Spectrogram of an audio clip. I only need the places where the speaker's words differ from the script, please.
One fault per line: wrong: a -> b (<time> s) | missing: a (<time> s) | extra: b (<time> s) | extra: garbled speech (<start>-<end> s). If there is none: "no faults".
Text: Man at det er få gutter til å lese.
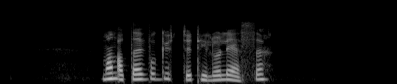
no faults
